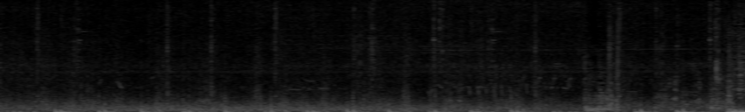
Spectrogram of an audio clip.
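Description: Heavy paws thud rapidly on soft ground as a large animal runs.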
